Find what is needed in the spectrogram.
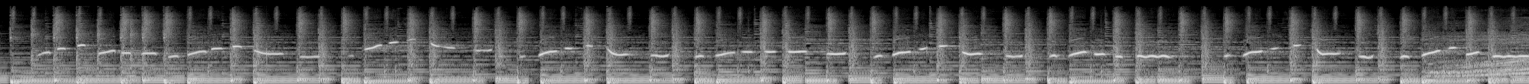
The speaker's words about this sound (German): Der Manager lässt sich nicht lumpen, schmeißt ihm was hinein und pfeift ein fröhlich Lied zu diesem 1000 Lire Schein.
